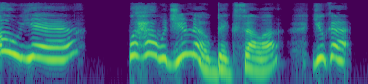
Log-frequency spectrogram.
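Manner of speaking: loud, very high, swooping falsetto horse voice. Narrator reads Wren speaking for the mare, in a loud falsetto. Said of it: "said in a loud falsetto".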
